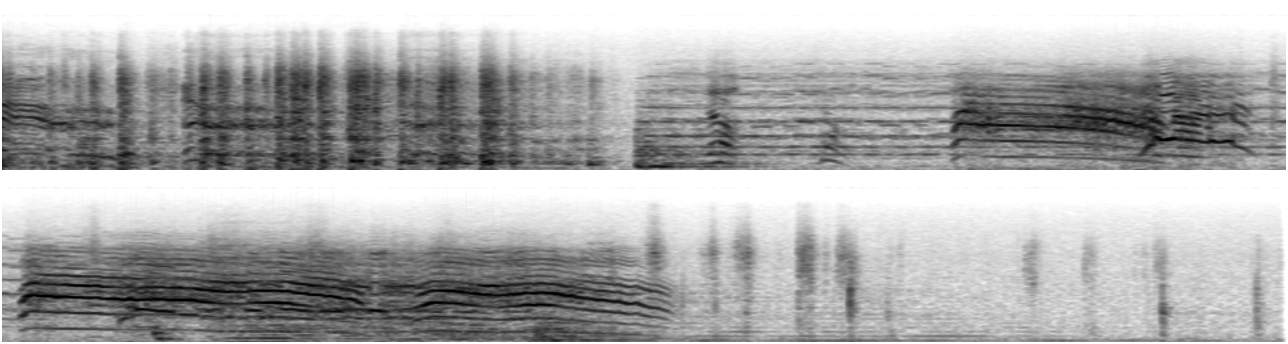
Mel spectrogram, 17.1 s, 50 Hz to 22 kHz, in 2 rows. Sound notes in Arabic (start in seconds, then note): 6.3 برونو يصرخ; 6.3 كروب يصرخ; 8.9 كلاهما يصرخ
